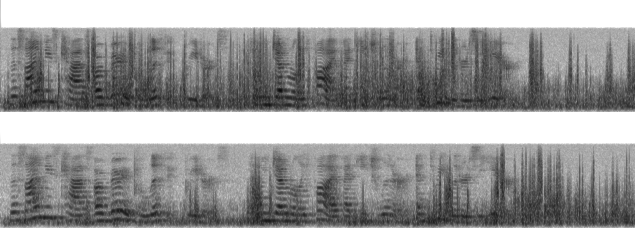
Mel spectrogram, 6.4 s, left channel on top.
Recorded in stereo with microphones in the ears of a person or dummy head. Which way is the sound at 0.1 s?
20° left (ahead or behind).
